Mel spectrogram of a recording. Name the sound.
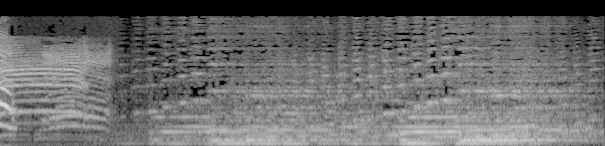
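sheep bleating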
